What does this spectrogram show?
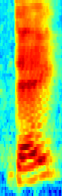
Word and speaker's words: Day: So, Desiree says, I am Desiree Gamayen, also known as Day, pronounced like day.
